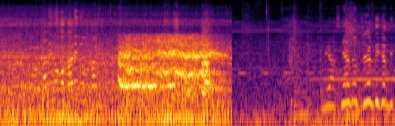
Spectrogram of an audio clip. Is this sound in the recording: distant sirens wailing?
no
